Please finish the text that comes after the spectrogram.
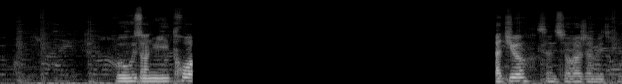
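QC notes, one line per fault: throughout: channel delay (comb filtering). One channel trails the other by about 20 ms, and the mono sum carves fixed, evenly spaced notches from the bottom up, giving a rough, slightly doubled tone rather than a decaying reverb tail.
1.93 to 4.96 s: audio dropout to silence. About 3.03 s falls to silence with no room tone, unlike a gate or level dip, likely from the input signal being lost.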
